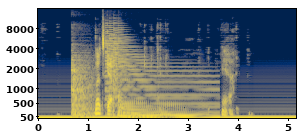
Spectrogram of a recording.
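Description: A short electronic game tune plays.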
